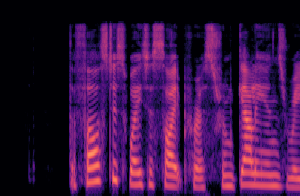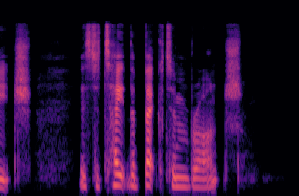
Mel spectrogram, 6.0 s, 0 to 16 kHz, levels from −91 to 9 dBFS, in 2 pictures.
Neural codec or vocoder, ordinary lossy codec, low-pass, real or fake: none; MP3, 96 kbps; 9.9 kHz; real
